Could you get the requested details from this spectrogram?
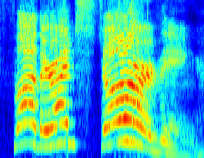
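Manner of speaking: piercing, very high, very loud inhuman scream. A game narrator voices something beneath the chapel floor, inhumane scream. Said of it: "this inhumane scream that rises from beneath".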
